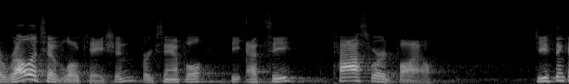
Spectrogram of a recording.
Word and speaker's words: etc: the file root system in the etsy directory which is just a different pronunciation etc right there is this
